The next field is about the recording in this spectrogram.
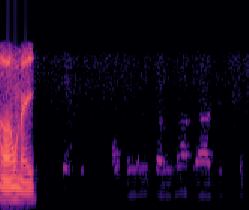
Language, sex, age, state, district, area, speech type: Dogri, male, 30-45, Jammu and Kashmir, Udhampur, rural, conversation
